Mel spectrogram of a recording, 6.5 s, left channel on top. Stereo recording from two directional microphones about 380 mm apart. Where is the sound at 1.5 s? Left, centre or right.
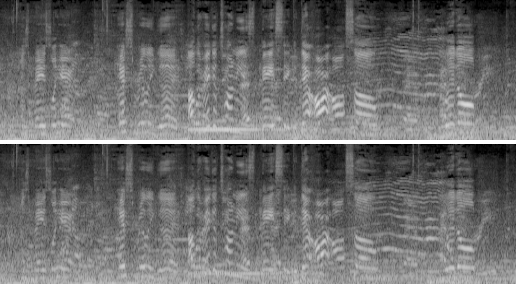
Centre.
